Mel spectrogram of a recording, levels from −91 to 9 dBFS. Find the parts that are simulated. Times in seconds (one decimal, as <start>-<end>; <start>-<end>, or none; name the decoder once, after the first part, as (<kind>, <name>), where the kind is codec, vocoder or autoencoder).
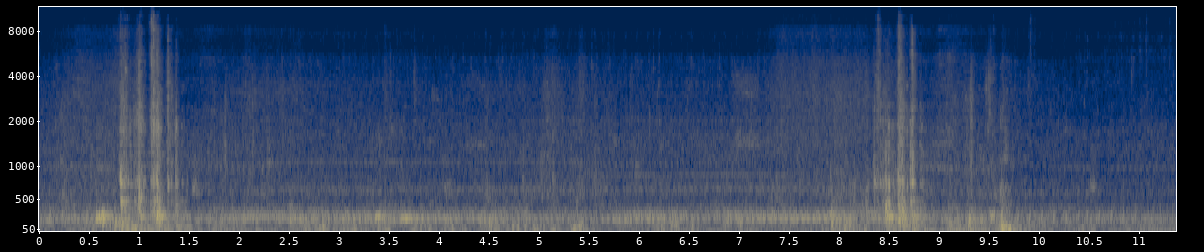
none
